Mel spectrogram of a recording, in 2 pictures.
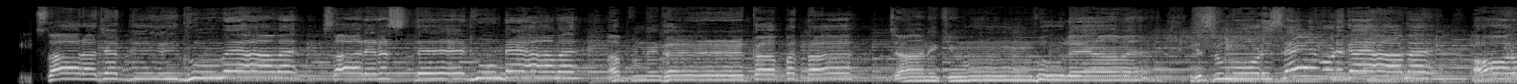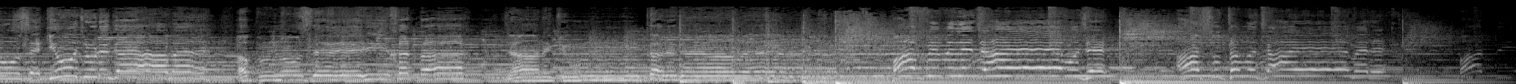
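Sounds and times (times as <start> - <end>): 
sad song ringtone: 0.5 - 30.3.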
